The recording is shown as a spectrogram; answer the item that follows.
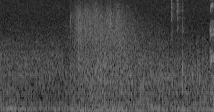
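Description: Naval guns firing shells in World of Warships, heard as a continuous low rumbling barrage with a sharper burst of reports near the middle, dense and loud throughout without any clear single shots.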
